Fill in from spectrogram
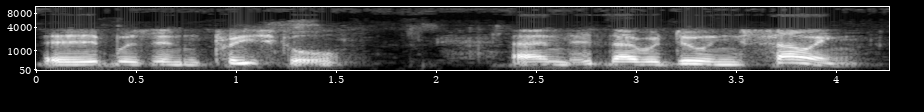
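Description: An older man telling a long personal story in an oral-history interview, halting and full of fillers. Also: medium pitch, vocal fry. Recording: tinny phone-like old recording.

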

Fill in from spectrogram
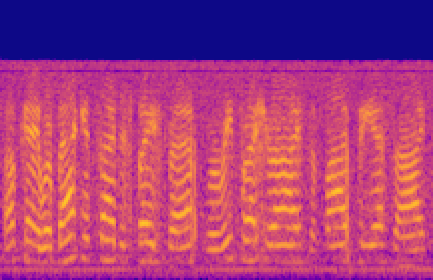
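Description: A man's voice: sits high, fairly even intonation, moderate pace. A man, an astronaut in orbit, talking in clipped radio procedure over a spacecraft radio link from a helmet headset. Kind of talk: terse air-to-ground radio exchange. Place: inside a small spacecraft. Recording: crackly narrowband 1960s radio transmission.

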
